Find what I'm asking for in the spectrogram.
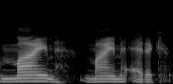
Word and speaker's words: mimetic: Like mime-etic rivalry. That's how it's spelled, okay?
